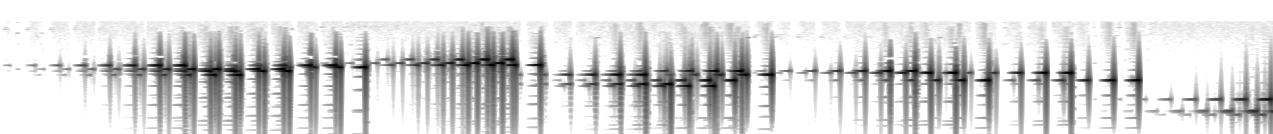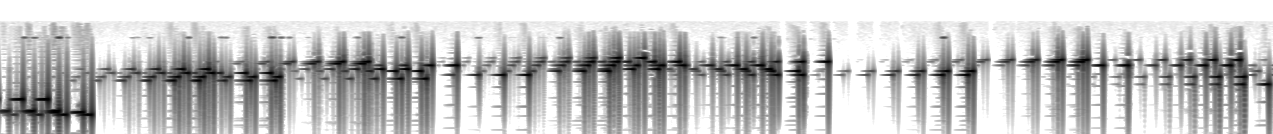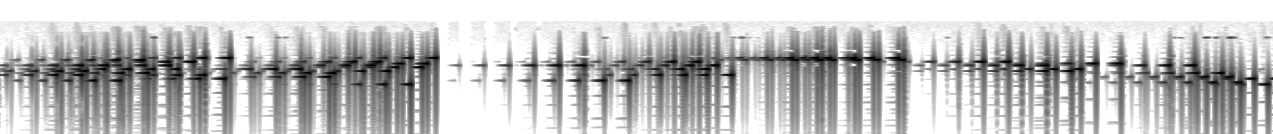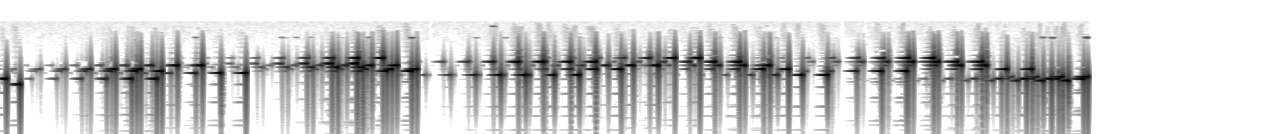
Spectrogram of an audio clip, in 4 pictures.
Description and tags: Made with amsynth, edited in ReZound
